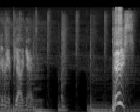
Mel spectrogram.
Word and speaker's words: Pyongyang: Tomorrow on the show, Will Graves is in Pyongyang. Am I saying that right? – Sure.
